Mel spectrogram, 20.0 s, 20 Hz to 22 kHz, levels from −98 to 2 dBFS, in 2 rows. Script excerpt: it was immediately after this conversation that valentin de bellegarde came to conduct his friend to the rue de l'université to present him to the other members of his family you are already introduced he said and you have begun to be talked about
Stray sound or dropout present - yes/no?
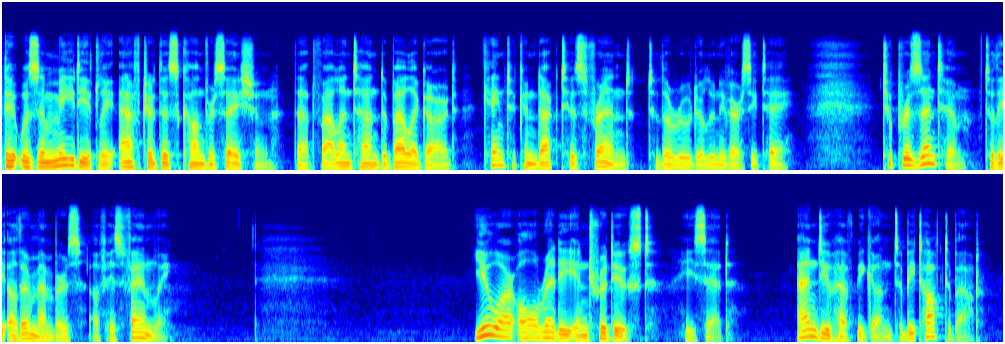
no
